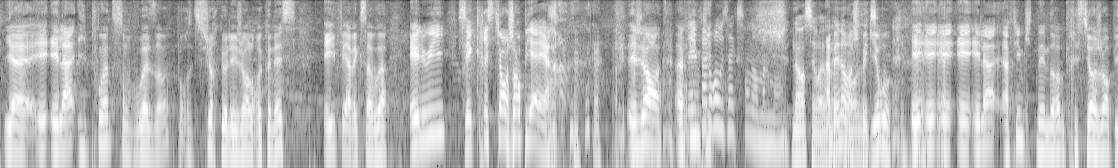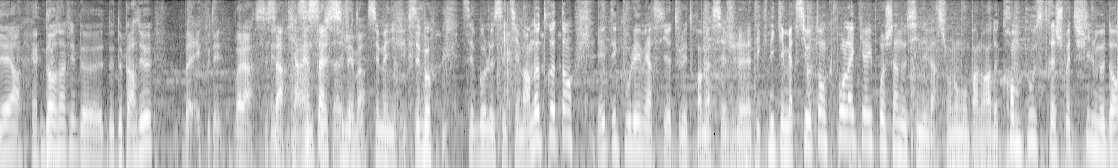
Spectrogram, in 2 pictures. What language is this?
French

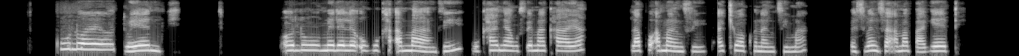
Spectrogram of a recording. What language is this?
North Ndebele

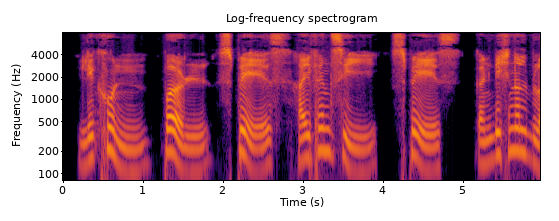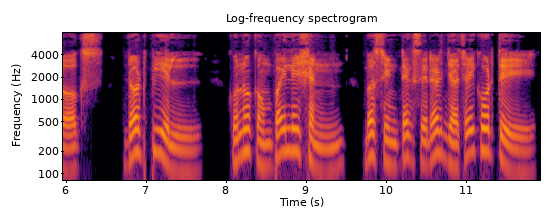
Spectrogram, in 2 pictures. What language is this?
Bangla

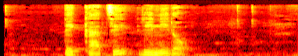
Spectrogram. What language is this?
South Ucayali Ashéninka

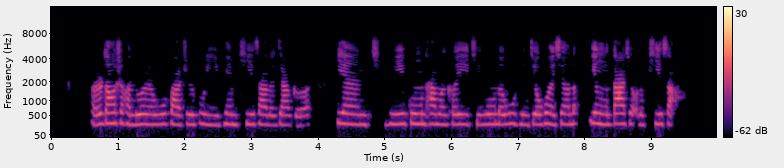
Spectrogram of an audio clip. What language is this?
Chinese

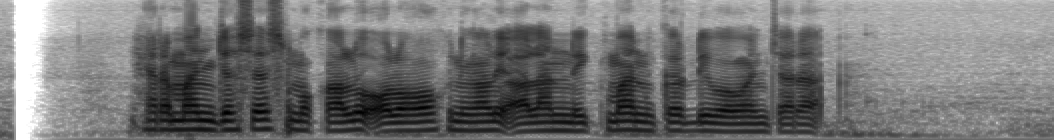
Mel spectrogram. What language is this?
Sundanese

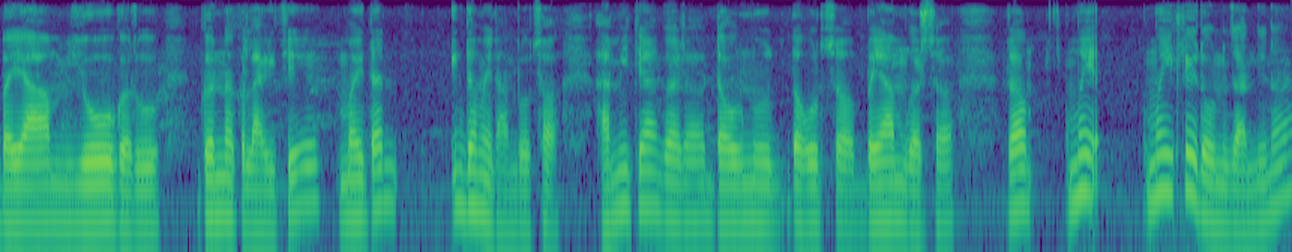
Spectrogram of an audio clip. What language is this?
Nepali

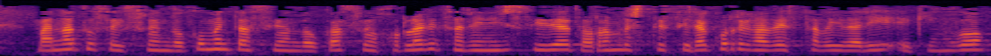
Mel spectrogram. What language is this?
Basque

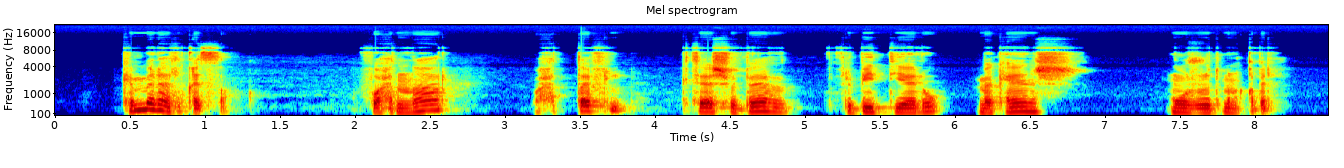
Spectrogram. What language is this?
Moroccan Arabic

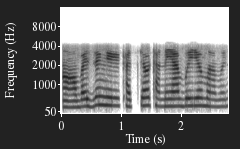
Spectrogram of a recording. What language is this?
Bodo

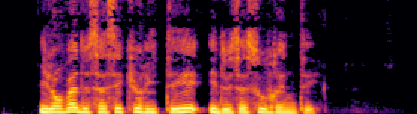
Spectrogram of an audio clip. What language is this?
French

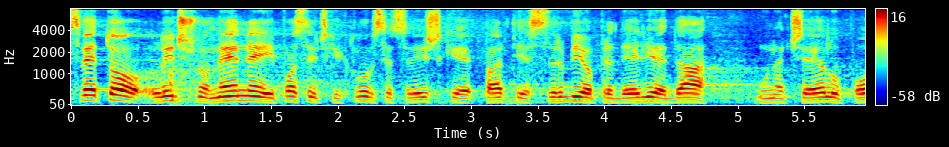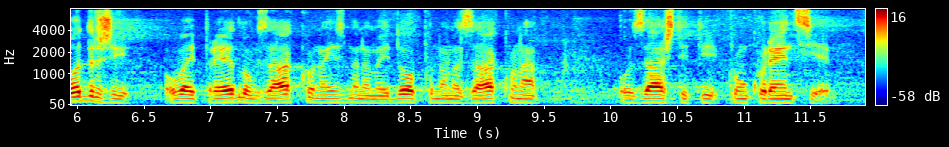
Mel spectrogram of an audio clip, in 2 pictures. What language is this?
Serbian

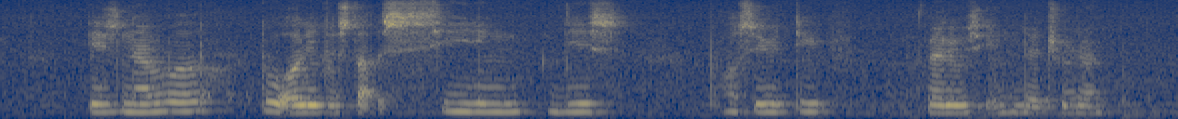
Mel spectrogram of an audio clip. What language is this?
English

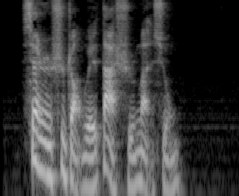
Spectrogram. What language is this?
Chinese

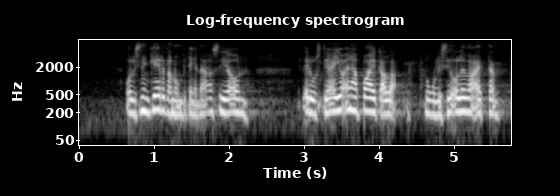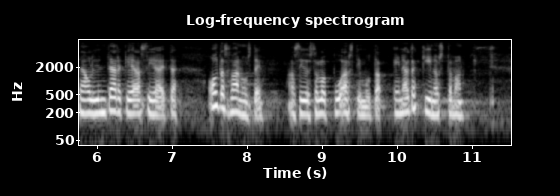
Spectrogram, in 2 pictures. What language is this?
Finnish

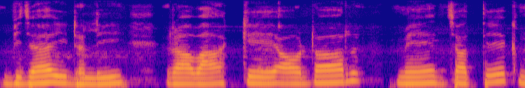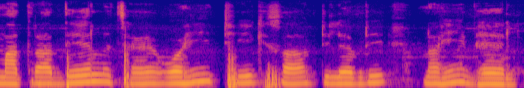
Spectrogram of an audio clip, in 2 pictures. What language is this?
Maithili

